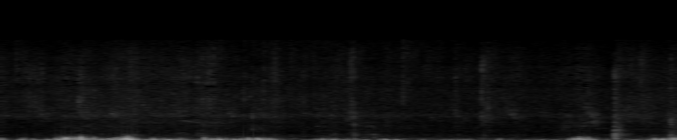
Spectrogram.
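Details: Close recording of a cow eating grass by the road, its mouth making soft, low crunching bursts roughly every half second, then a short lull before chewing resumes.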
